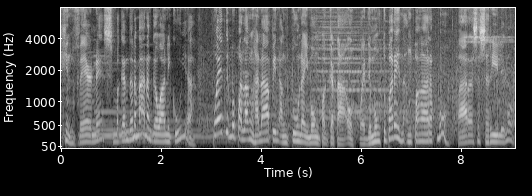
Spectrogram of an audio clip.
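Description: Over prominent music comes a pompous alien cat general from an animated series. The voice sits fairly high and moves in big melodic swoops. It has a Filipino accent and a theatrical, scornful air. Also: male voice, moderate pace. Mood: reflective. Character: proud, scornful alien cat general narrating his Earth observations. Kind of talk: animated cartoon narration.

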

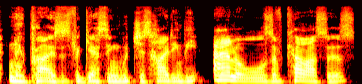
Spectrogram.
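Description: An actor playing a sardonic, flirtatious vampire rogue in a fantasy video game, with an arch, theatrical, drawling delivery and sly asides. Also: male voice, a little high, a little slow, fairly bright tone, no echo, clean studio sound. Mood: dry, watchful. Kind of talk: video game character voice acting.

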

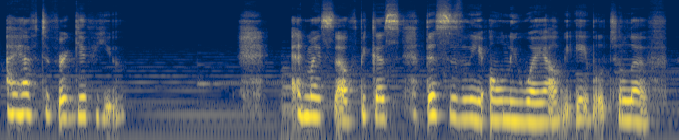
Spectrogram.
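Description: A woman playing a weary, tender pirate captain in an intimate audio roleplay, speaking in a hushed, emotional and breathy way. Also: fairly high pitch. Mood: solemn, forgiving. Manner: hushed, slow, emotional delivery. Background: faint music.

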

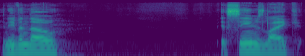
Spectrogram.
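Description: A middle-aged man hosting a prayer livestream from his living room, speaking softly and earnestly into a studio mic, halting with many fillers. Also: fairly high pitch, little pitch movement, smooth. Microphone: large studio mic on arm.

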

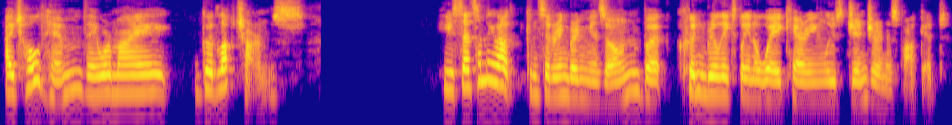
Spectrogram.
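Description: A woman's voice: medium pitch, moderate pace, darkish tone, lo-fi sound, natural voice. An actress playing a wry, weary young woman who recounts eerie events in a conversational, hesitant way, as in a horror fiction podcast. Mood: wry storytelling. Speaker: audio drama lead narrator. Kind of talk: confessional first-person horror podcast narration.

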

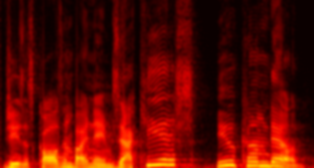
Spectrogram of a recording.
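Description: Young man, preacher, casual teaching sermon, slightly high voice, animated stage delivery. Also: measured pace, clean tone. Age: young adult. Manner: animated, conversational, gestures widely while pacing. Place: stage with wood-panel backdrop and screen.

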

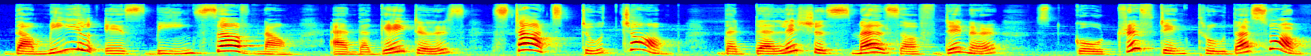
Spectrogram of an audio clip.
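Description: A woman narrating a children's picture book aloud in a deliberate, expressive way. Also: medium pitch. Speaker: children's storybook reader.

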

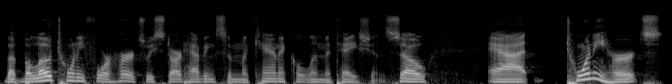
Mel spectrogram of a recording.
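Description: A man presenting a software tutorial, explaining step by step in instructional screencast narration. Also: medium pitch, dry recording, studio quality.

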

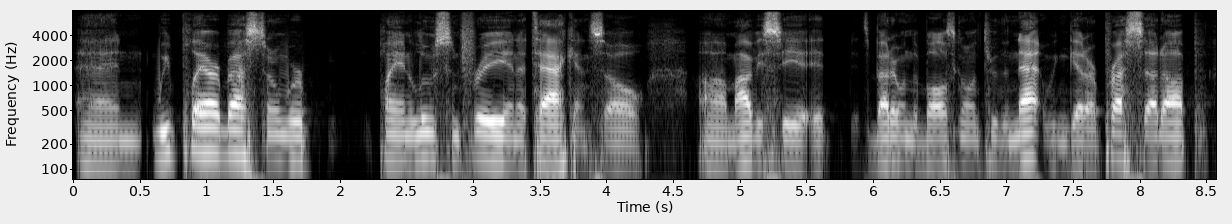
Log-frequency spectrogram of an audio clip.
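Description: A man in his forties, a high school basketball head coach, talking in a post-game interview in an upbeat, plain-spoken way. He often repeats words as he restarts a thought. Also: fairly even intonation, normal speed, fairly bright tone, smooth, no room sound. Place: indoor studio set in front of a backdrop. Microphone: headset mic.

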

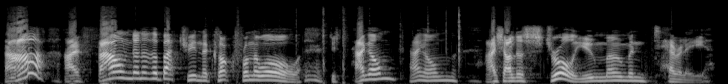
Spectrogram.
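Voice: mid-range voice, big pitch swings, normal speed, hardly any pauses, bright, forceful tone, slight background noise. An actor playing a weary, self-pitying evil-genius doctor in a comedy audio drama, grumbling with resigned melodrama. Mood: scheming.

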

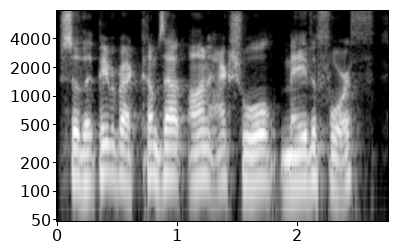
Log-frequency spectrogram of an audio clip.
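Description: Casual male podcast co-host, mid-pitched voice. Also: steady tone, normal speed, a bit bright.

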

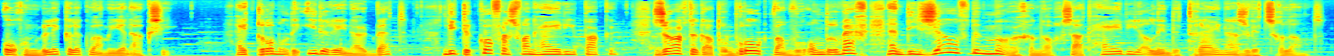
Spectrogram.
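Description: A man narrating a children's story as a storyteller, expressive and with dramatic pauses. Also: mid-range voice. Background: soft music.

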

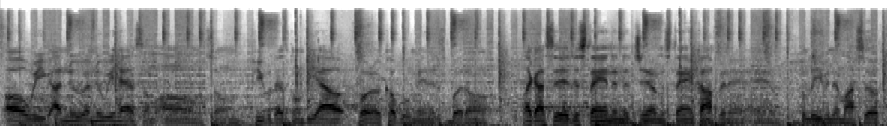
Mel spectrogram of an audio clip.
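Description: A college basketball player, a young man in his early twenties, answers casually into a handheld mic. His voice is somewhat low and very even, with arena echo around it and music clearly audible. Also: a little fast. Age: early 20s. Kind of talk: casual post-game interview. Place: courtside in a large basketball arena. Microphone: handheld broadcast microphone.

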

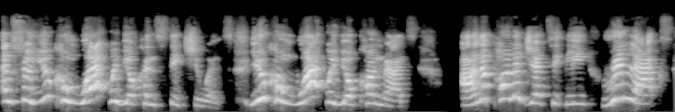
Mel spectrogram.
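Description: High, bright-voiced Jamaican woman mentor. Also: poor audio. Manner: emphatic, preachy, repeats lines for effect. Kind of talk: motivational webinar talk. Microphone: webcam on a video call.

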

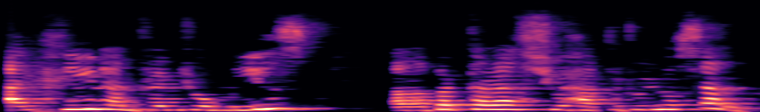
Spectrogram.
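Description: A woman's voice: sits high, moderate pace, a bit bright. A woman reading a storybook aloud as a friendly, kindly young maid who is chatty and reassuring. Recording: echoey room, distant muffled mic.

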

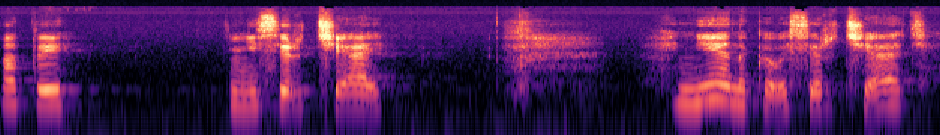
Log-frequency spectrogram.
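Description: An actress playing a proud, sharp-tongued village woman in a Soviet radio play, speaking in a folksy, teasing manner. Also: lowish voice. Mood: wry. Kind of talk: 1950s radio play acting.

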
